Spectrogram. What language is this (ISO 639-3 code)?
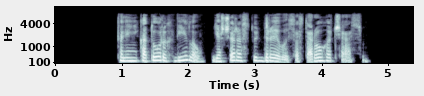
bel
